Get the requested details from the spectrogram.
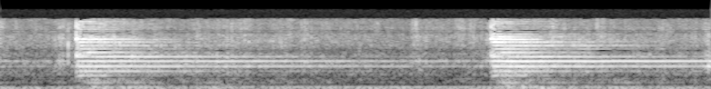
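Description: clock striking three

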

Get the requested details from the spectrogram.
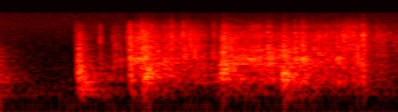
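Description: knocking on wood

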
